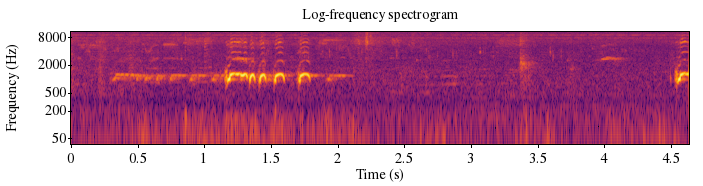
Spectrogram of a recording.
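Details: Zebra dove, a species collectors seek, singing: a soft drawn-out purring note runs into a burst of four rapid, rounded coos, and another phrase begins as the clip ends.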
